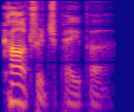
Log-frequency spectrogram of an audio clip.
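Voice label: "cartridge paper", English, British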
